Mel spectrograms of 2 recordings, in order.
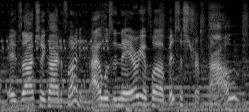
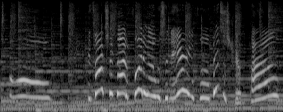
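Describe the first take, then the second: First: It is said in a normal voice. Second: It is said in a Mickey Mouse voice.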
